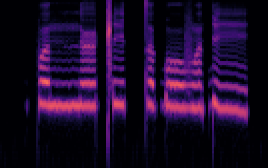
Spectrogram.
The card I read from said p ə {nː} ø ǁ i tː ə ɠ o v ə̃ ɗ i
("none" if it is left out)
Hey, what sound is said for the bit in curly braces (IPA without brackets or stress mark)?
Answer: nː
